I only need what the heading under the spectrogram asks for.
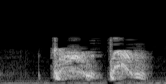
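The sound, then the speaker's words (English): Two loud, harsh coughs in quick succession from a person with a cold, each a rough, breathy burst, heard alone with no talk. “Don't worry, having a bad cough with the cold doesn't really help.”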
